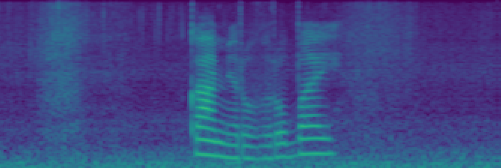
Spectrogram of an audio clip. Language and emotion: Russian, angry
